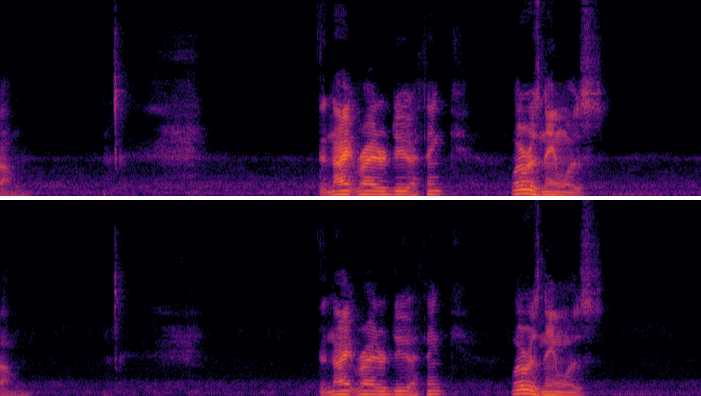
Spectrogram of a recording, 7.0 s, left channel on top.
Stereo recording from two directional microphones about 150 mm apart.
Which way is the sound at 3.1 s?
10° right (ahead or behind).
